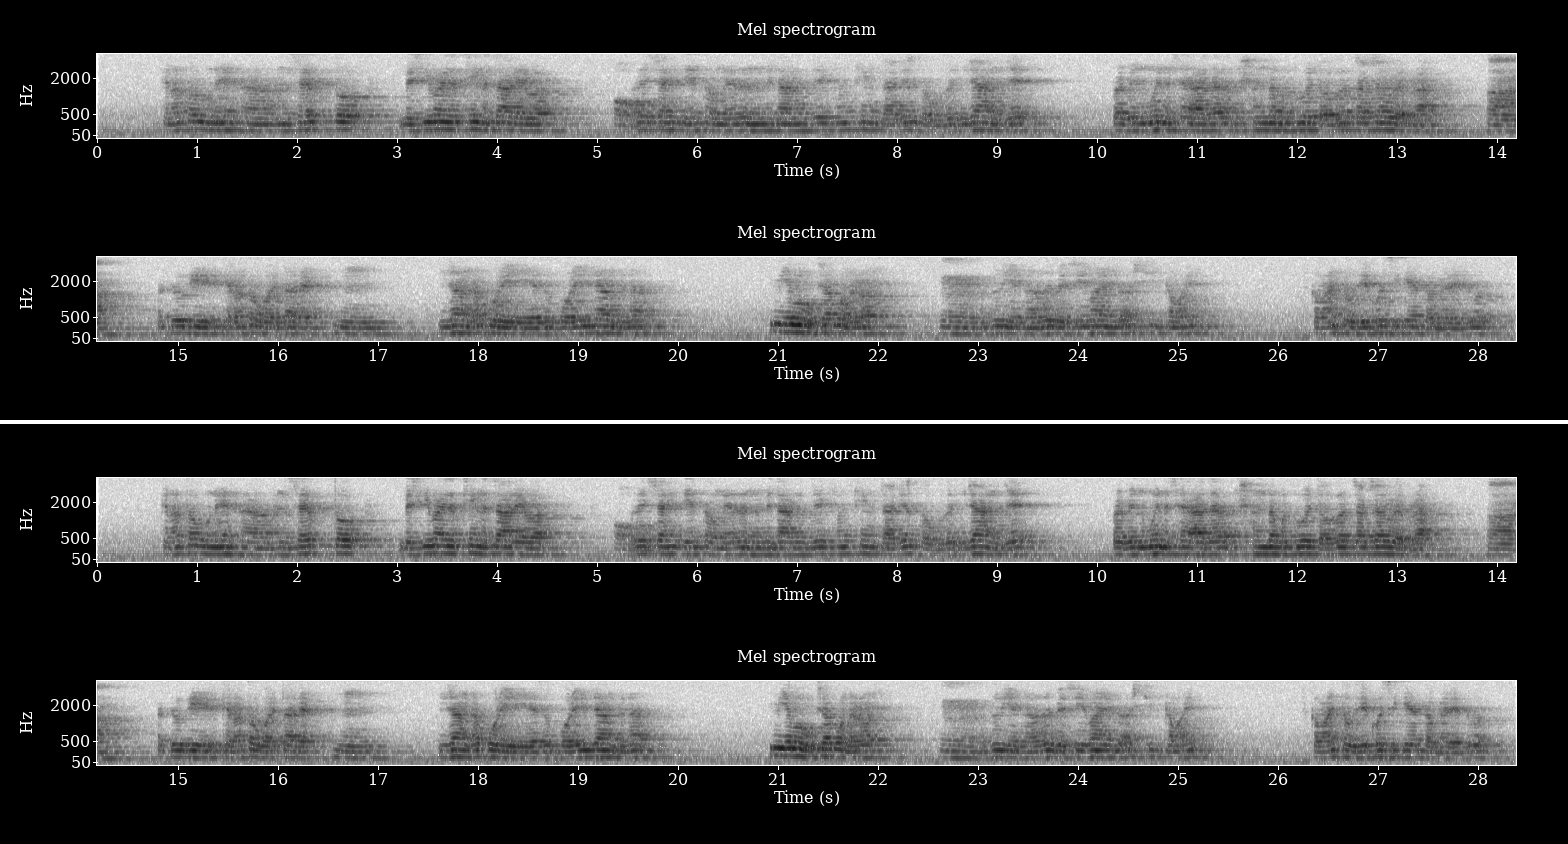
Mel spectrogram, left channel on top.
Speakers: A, on the right; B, on the left.
A: ꯀꯩꯅꯣ ꯇꯧꯕꯅꯦ ꯑ ꯁꯌꯨꯛꯇꯣ ꯕꯤꯁꯀꯤꯃꯥꯏꯅ ꯊꯦꯡꯅ ꯆꯥꯔꯦꯕ
B: ꯑꯣ
A: ꯑꯗꯨꯩ ꯆꯊꯦꯅ ꯇꯧꯅꯤ ꯑꯗꯣ ꯅꯨꯃꯤꯗꯥꯡꯁꯦ ꯈꯤꯇꯪ ꯊꯦꯡ ꯆꯥꯖꯦꯜ ꯇꯧꯕꯗ ꯏꯟꯁꯥꯡꯁꯦ ꯏꯚꯟ ꯃꯣꯏꯅ ꯁꯛꯑꯗ ꯁꯪꯗ ꯃꯇꯨ ꯑꯣꯏ ꯇꯧꯔꯒ ꯆꯥꯛ ꯆꯥꯔꯨꯏꯕ꯭ꯔꯥ
B: ꯑꯥ
A: ꯑꯗꯨꯒꯤ ꯀꯩꯅꯣ ꯇꯧꯕ ꯍꯥꯏꯇꯥꯔꯦ ꯎꯝ ꯏꯟꯖꯥꯡ ꯈꯔ ꯄꯣꯔꯛꯏꯦ ꯑꯗꯨ ꯄꯣꯔꯛꯏ ꯏꯟꯖꯥꯡꯗꯨꯅ ꯃꯤ ꯑꯃꯐꯧꯛ ꯆꯥꯛ ꯀꯣꯟꯅꯔꯣꯏ
B: ꯎꯝ
A: ꯑꯗꯨ ꯌꯦꯡꯅꯗꯣꯏ ꯕꯦ ꯁꯤ ꯏꯕꯥꯅꯤꯗ ꯑꯁꯤꯗꯤ ꯀꯃꯥꯏꯅ ꯀꯃꯥꯏꯅ ꯇꯧꯁꯤꯦ ꯈꯣꯠꯁꯤꯒꯦꯅ ꯇꯧꯅꯔꯦ ꯑꯗꯨꯒ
